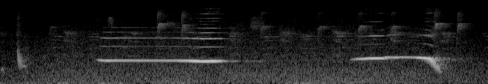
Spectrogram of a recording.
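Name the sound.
birdsong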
